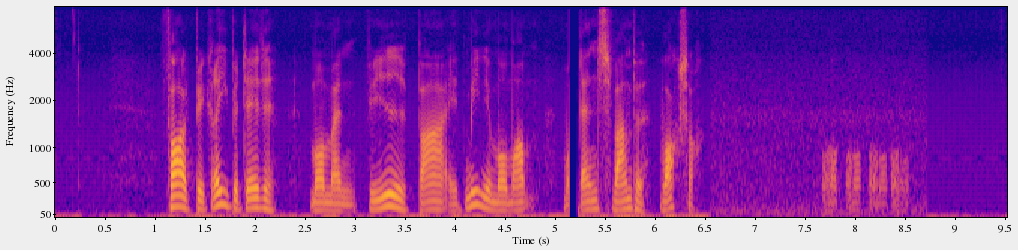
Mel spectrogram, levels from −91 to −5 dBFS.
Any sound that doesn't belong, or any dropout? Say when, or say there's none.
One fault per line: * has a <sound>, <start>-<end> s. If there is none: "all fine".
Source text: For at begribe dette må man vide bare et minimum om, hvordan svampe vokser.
* has a dropout, 5.1-5.2 s
* has a laugh, 7.7-8.5 s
